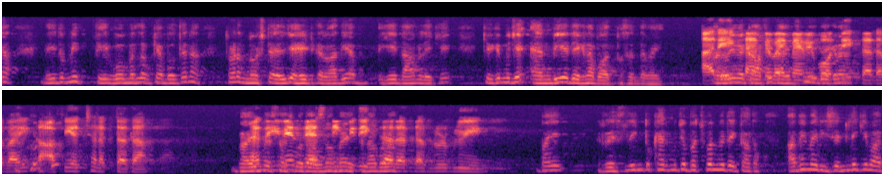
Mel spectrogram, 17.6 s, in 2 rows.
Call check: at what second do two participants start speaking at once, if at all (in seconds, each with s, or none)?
7.1 s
